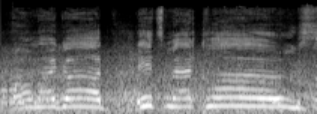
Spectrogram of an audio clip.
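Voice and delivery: high, drawn-out mock yell; high-pitched hollered greeting, acted out; retold yell. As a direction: imitate an over-the-top excited yell, stretching the name. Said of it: "yelled at the top of his voice".

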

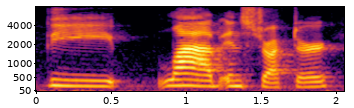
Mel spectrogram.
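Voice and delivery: usual speaking voice

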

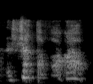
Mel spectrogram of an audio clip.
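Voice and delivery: very high, strained yell, not full volume; held-back, high-pitched pretend scream; mock yell. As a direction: imitate a dad snapping at his kids. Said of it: "he's just yelling at them".

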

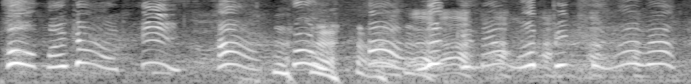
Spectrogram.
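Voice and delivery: very high, giddy squeals and laughs; hammed-up Bigfoot excitement; flipping out. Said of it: "I'm, like, flipping out".

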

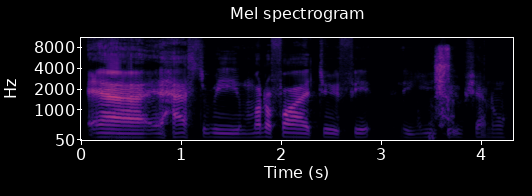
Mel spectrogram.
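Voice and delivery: upbeat plug for the channel; promo outro read. Acted. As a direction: read the socials like an announcer.

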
